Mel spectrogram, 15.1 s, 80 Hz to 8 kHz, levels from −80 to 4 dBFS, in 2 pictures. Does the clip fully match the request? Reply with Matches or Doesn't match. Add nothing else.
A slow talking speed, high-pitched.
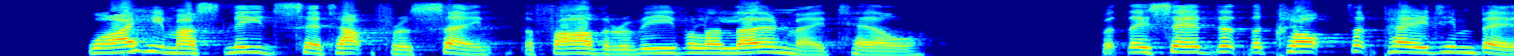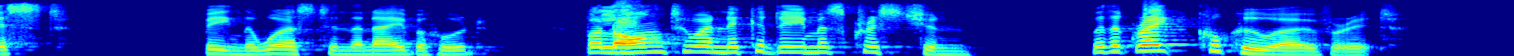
Doesn't match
